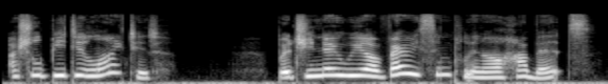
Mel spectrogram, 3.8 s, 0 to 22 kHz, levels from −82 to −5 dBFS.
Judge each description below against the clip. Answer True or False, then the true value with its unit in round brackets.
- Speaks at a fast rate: True (220 wpm)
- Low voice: False (290 Hz)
